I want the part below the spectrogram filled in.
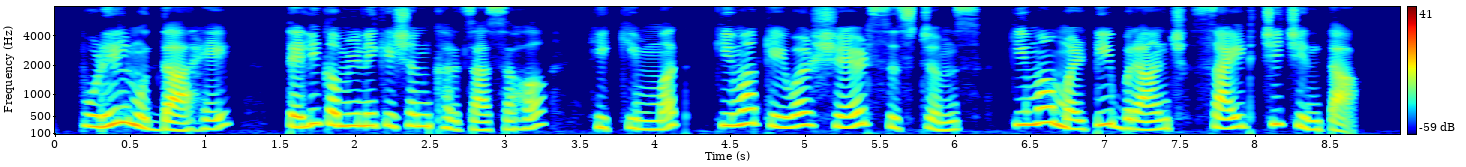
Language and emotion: Marathi, neutral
